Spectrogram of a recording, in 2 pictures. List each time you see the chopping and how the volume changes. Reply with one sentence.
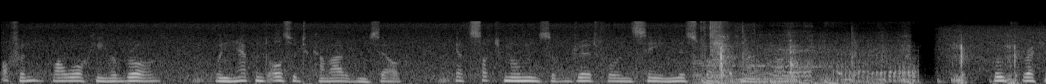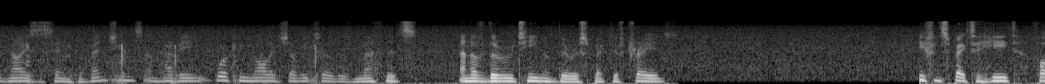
The chopping can be heard from 6.9 to 13.8 s, getting quieter.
